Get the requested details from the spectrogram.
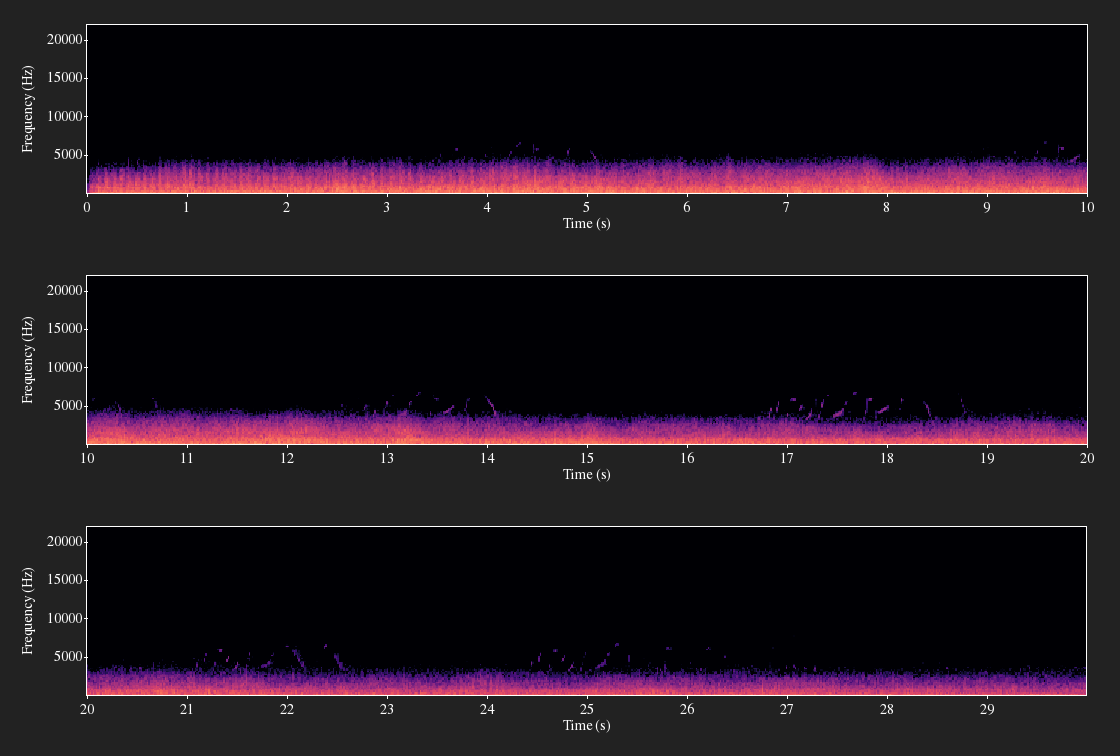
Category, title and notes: Soundscapes > Urban
Splott - Helicopter Flyby Birds Rumbles - Splott Beach
wales, splott, fieldrecording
